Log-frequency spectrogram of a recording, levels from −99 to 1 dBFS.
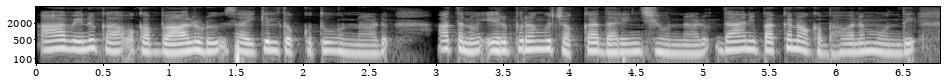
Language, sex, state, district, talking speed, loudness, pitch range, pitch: Telugu, female, Telangana, Hyderabad, 160 wpm, -18 LUFS, 180-215 Hz, 190 Hz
